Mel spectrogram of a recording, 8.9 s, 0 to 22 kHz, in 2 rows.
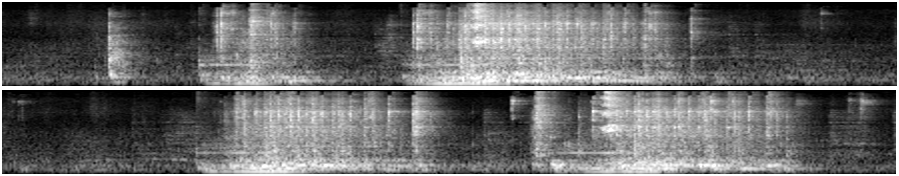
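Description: A sewing machine stitches a size 36 blouse in two long runs of steady mechanical whirring, each a few seconds long, separated by a short pause. The machine is close and clear, and no one speaks.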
